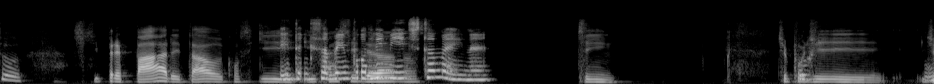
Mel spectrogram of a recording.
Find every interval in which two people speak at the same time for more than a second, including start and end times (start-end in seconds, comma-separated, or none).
2.8-4.2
